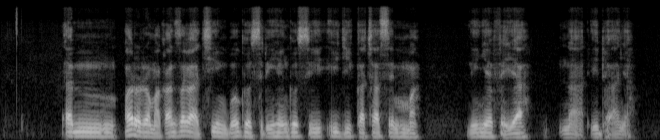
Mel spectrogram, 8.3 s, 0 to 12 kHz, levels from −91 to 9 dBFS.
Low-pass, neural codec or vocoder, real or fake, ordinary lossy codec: 9.9 kHz; vocoder, 22.05 kHz, 80 mel bands, WaveNeXt; fake; none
